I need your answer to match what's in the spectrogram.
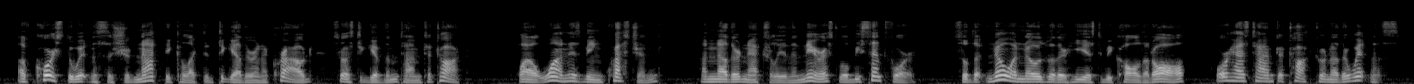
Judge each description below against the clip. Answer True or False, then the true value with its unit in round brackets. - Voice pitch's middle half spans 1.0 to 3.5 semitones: False (5.1 semitones)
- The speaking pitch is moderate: False (115 Hz)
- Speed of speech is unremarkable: False (230 wpm)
